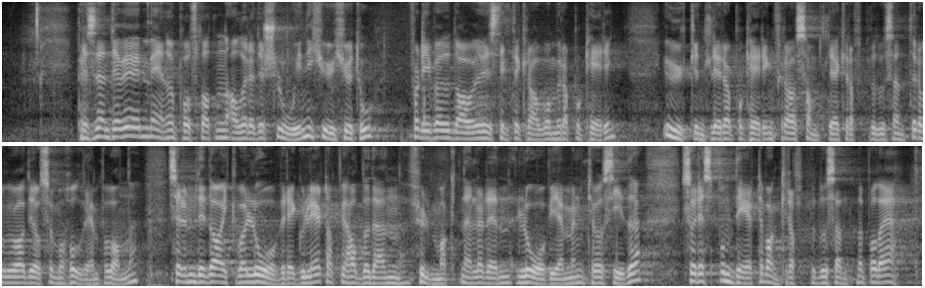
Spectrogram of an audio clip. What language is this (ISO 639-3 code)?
nor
